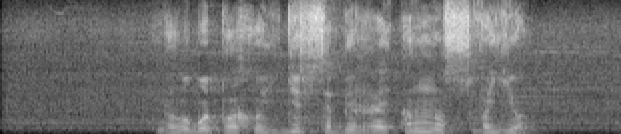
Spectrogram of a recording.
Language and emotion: Russian, angry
